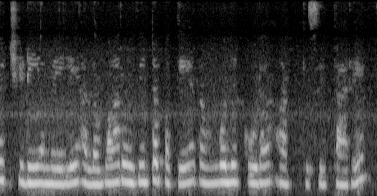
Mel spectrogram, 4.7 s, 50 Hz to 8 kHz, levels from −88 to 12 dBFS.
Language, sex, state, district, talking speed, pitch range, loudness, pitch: Kannada, female, Karnataka, Bidar, 100 wpm, 235-260 Hz, -15 LUFS, 250 Hz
